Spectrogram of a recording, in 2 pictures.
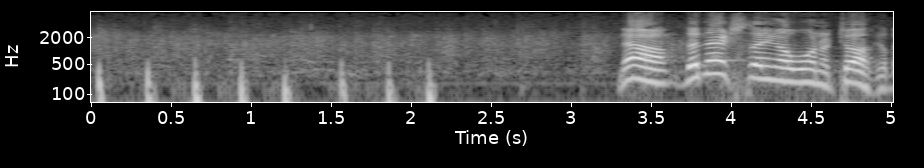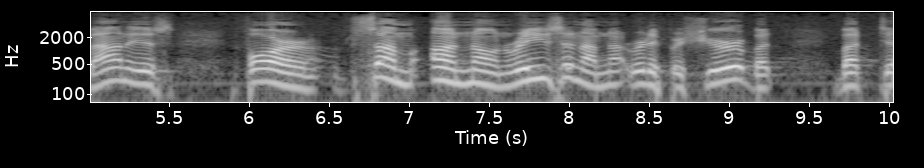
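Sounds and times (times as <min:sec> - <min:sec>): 
audience clapping hands: 0:00.0 - 0:03.8
speech: 0:03.3 - 0:10.0.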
